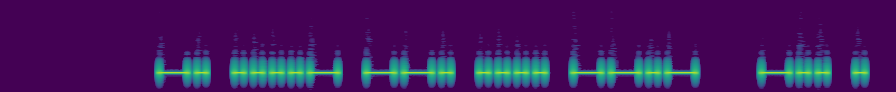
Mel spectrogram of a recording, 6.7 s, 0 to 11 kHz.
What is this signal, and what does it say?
Morse code, heard as a keyed tone, about 17 wpm, 700 Hz. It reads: N4GHQ DE
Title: USA Callsign DE Callsign - 5 Characters - 17wpm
